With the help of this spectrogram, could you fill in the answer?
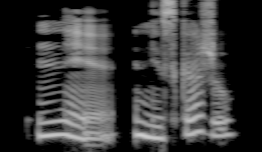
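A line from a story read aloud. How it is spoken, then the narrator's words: Contented drawl. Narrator (Russian): протянула я довольно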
